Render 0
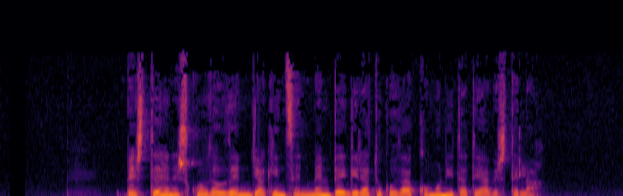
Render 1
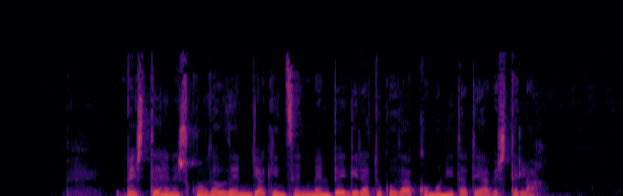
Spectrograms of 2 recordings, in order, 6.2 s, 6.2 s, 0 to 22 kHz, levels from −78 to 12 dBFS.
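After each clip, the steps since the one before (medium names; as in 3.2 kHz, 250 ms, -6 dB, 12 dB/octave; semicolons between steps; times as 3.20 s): spectral noise reduction 14 dB; compression 2:1, threshold -36 dBFS, peak gain reduction 12 dB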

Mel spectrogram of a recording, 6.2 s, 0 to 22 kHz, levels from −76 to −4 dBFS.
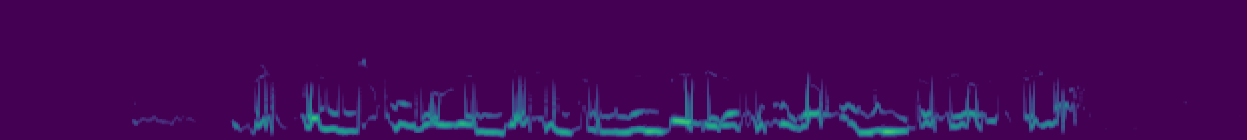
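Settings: formants replaced by sine waves; low-pass 1.1 kHz 12 dB/octave; bass shelf 410 Hz -11.5 dB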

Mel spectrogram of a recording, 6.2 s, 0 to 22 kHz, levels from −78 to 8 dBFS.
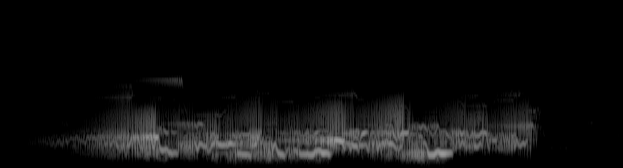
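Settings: reverse spectral sustain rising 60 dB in 1.42 s; trim -4 dB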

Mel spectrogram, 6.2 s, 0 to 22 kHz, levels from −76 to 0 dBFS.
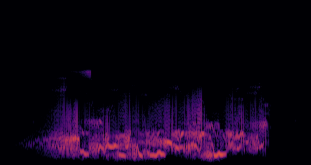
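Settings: compression, threshold -37 dBFS, peak gain reduction 7 dB; trim +3 dB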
